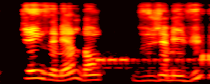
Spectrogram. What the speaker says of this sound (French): Désolée pour le téléphone.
